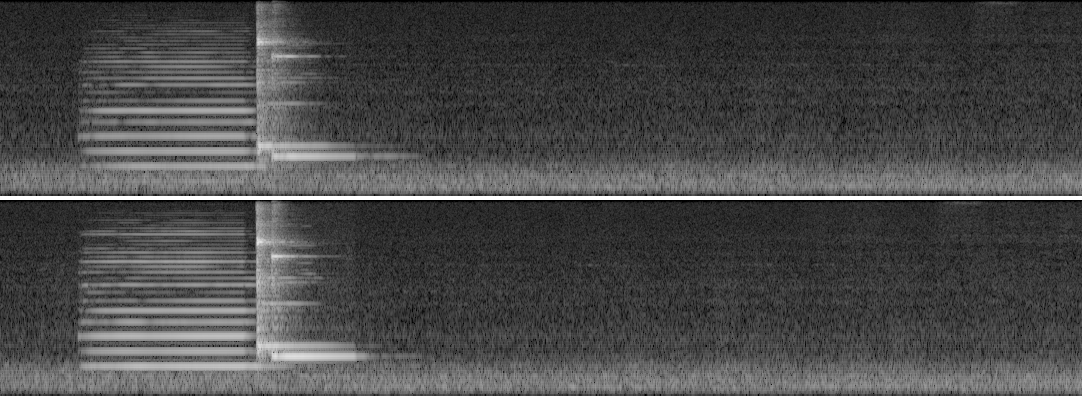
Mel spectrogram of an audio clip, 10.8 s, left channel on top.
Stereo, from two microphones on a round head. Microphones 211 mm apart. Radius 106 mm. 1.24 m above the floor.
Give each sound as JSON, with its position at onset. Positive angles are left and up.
{"t": 0.8, "sound": "a violin", "side_deg": -70, "distance_m": 4.5}
{"t": 2.6, "sound": "a bell", "side_deg": -45, "distance_m": 1.3}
